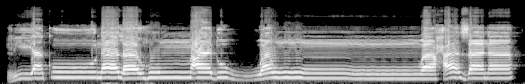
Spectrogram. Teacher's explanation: tahan 2 harokat karena tanwin bertemu dengan waw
